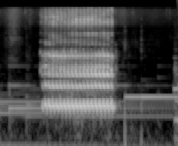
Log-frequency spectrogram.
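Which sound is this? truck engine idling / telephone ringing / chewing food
telephone ringing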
